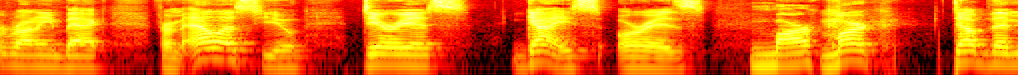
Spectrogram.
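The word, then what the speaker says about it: Guice: We even got a comment about that where Mark knows it's Darius Geis. I corrected him. He just likes calling him Darius Juice because it looks like juice. I'm not going to lie. You could say it like that. You could. And get away with it. And people wouldn't think that you're like crazy. It's just the silent U.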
